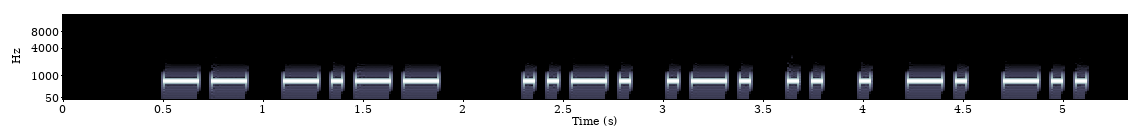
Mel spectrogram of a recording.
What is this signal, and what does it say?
Morse code, heard as a keyed tone, about 20 wpm, 700 Hz. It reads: MY FRIEND
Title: Sentences with 5-Word Phrases - Spoken Beginning - 20wpm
